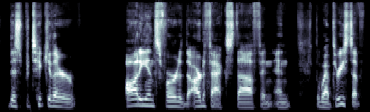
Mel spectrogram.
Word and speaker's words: RTFKT: Yeah, I thought you were talking about Dolce and Gabbana at first, but no, it's Artifact. Yeah, Artifact.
